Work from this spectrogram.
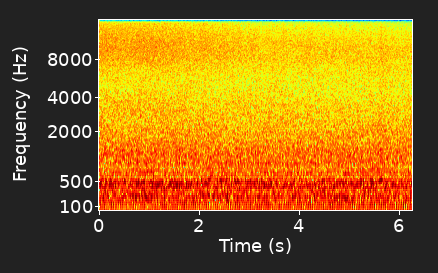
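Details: A large honey bee colony lodged inside a sealed, disused chimney during its removal: a dense, steady swarm drone fills the whole clip, with a strong hum band in the middle range over a low rumbling undertone.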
